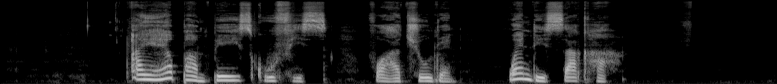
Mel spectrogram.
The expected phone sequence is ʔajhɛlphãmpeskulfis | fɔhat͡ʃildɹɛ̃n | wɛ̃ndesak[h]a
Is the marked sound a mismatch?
no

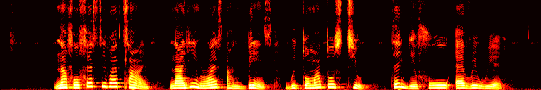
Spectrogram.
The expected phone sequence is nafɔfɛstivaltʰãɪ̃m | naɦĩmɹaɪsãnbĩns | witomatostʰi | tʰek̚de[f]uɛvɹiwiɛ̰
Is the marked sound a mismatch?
no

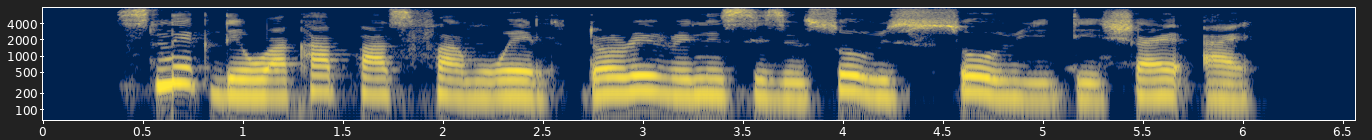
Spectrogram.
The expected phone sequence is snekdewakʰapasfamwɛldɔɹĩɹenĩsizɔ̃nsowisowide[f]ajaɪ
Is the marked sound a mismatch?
yes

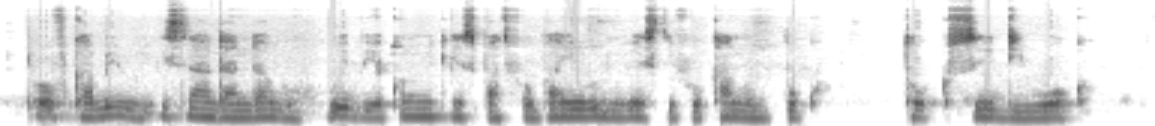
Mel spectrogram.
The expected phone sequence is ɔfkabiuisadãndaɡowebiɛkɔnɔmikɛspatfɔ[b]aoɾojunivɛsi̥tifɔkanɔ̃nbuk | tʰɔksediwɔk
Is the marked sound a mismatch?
no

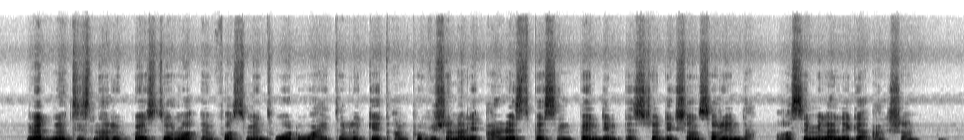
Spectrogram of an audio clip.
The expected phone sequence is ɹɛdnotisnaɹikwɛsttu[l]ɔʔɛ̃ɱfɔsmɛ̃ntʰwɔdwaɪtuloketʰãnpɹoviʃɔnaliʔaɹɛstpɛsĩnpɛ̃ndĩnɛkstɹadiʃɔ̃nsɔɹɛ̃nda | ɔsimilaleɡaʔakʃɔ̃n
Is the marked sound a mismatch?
no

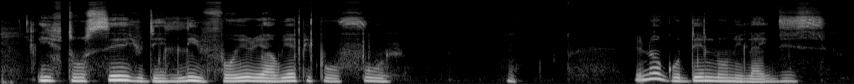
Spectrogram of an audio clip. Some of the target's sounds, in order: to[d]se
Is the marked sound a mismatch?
yes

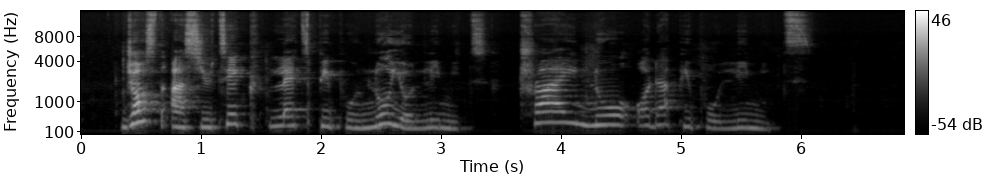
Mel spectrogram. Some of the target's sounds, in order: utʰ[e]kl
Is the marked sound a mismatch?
no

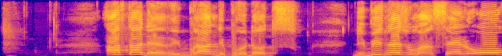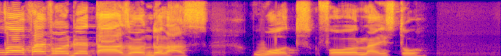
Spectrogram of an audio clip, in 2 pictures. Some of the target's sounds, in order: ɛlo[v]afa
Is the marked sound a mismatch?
no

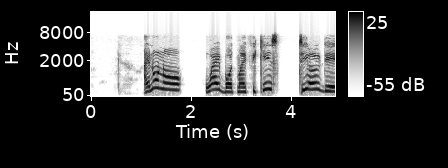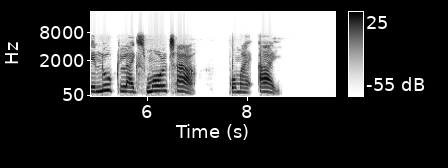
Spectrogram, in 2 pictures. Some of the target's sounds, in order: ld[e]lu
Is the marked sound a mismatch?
no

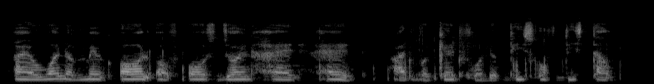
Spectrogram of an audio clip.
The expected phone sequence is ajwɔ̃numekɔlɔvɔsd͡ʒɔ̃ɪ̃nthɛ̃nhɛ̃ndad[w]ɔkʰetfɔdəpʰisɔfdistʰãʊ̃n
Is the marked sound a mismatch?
yes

